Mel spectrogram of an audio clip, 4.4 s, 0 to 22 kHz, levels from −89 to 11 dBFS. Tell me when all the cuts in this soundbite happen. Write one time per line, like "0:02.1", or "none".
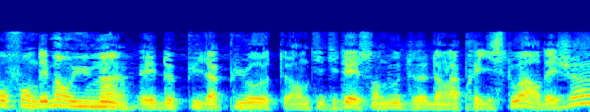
0:01.0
